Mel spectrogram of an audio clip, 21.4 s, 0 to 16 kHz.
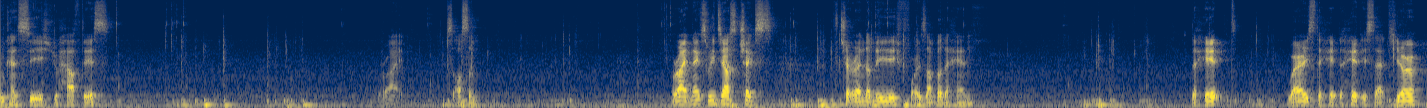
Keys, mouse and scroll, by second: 0.0 scroll up 1, 0.1 scroll, 0.4 scroll, 0.5 scroll, 0.6 scroll up 1, 1.4 click, 1.6 click, 2.5 click, 2.6 click, 3.1 e, 4.3 e, 5.1-6.4 drag, 7.0 ctrl+z, 9.2-9.5 scroll down 6, 9.9 click, 9.9 scroll, 10.8 scroll down 1, 10.8 scroll, 10.9-13.5 typing, 11.0 click, 11.6-13.1 drag, 13.1 click, 14.4-15.9 drag, 16.5 ctrl+z, 20.9 x, 21.0-21.4 drag.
